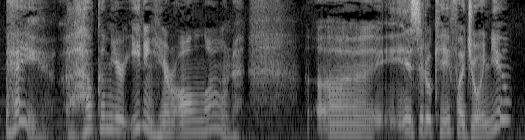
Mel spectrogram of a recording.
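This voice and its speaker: A woman's voice: on the low side, expressive, moderate pace. A woman voicing a cheerful, caring young male housekeeper in a video game, friendly and earnest. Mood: friendly, chatty. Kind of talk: video game character voice lines.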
